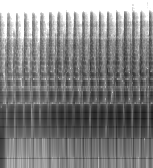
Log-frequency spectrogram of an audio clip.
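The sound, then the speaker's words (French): A mono electric guitar signal with reverb plays a steady run of quickly repeated picked notes over a sustained low tone, fairly loud with a slightly washed, effected tone and no voices. “thing that can happen a lot if you're working with mono guitar signals. Guitar. Donne-moi de la reverb.”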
